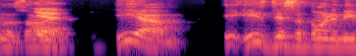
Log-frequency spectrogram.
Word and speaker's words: Lazard: disappointed you know Le Lazard is how you pronounce his name Lazard he um he's disappointed me from day one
